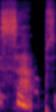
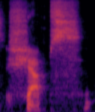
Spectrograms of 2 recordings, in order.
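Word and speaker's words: Shapps: Is it Saps or Shaps? – Shaps.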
